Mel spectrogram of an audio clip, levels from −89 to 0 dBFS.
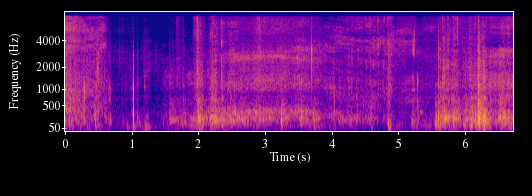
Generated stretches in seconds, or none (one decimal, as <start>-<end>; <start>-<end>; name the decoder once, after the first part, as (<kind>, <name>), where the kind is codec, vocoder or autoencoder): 0.7-1.8 (codec, SNAC); 2.6-3.9; 5.0-5.7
